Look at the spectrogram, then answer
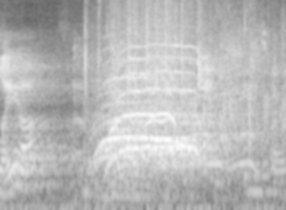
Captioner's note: crowd cheer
